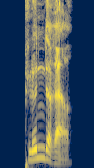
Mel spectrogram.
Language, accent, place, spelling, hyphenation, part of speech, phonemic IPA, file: German, Germany, Berlin, Plünderer, Plün‧de‧rer, noun, /ˈplʏndəʁɐ/, De-Plünderer.ogg
- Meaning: agent noun of plündern; plunderer, looter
